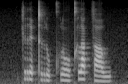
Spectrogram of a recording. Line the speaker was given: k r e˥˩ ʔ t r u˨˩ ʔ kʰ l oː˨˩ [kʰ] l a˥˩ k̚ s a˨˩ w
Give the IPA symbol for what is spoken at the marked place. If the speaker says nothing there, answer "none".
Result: kʰ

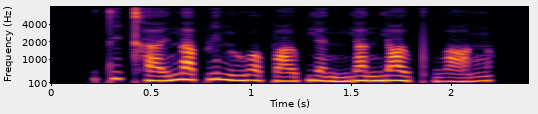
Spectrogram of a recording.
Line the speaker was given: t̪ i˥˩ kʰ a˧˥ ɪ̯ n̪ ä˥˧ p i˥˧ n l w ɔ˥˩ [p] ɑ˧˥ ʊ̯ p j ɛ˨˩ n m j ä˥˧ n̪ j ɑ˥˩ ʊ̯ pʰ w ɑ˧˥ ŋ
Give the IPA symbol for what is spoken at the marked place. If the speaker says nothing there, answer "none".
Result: p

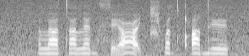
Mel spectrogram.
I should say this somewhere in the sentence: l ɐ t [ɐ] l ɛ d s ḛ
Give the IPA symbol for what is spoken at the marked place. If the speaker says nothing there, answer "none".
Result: ɐ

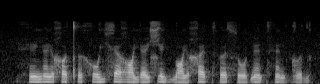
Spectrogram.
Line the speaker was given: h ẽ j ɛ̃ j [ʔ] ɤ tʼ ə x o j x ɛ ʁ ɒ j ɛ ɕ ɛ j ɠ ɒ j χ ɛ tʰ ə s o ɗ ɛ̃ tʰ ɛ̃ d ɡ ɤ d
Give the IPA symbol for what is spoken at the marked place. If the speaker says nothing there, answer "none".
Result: χ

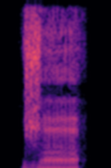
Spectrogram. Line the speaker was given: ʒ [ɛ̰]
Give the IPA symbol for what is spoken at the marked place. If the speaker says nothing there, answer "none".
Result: ɛ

